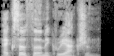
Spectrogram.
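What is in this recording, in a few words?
"exothermic reaction", British English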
